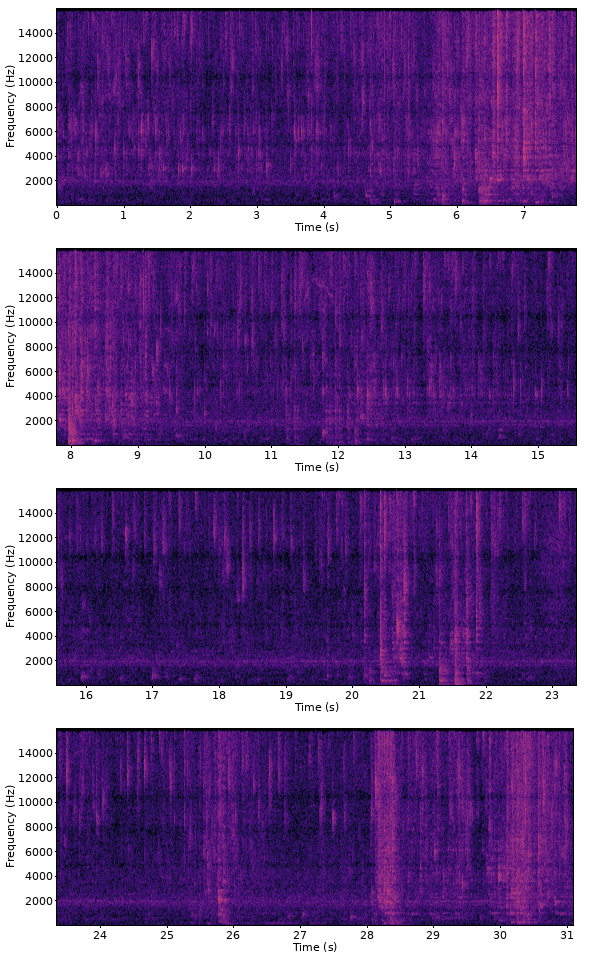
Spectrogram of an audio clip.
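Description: Water trickling and sloshing as an aquarium gravel siphon draws water and debris out of the tank through a plastic hose, with a few sharper splashes, the loudest about eight seconds in and around twenty-one seconds.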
